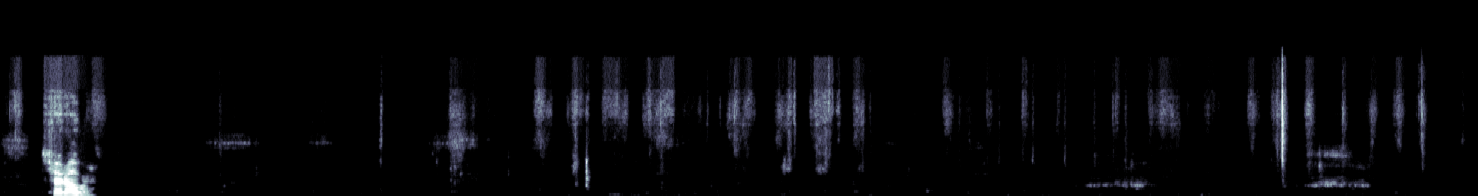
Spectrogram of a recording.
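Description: A brush softly strokes and dabs across paper.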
